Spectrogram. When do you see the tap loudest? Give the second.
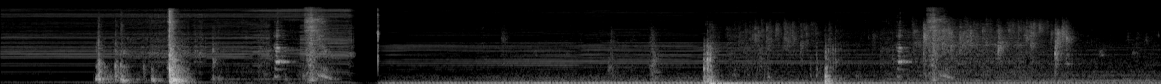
10 s.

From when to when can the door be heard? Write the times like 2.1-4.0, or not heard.
0.9-1.9, 7.0-8.7.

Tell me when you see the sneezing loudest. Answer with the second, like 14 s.
3 s.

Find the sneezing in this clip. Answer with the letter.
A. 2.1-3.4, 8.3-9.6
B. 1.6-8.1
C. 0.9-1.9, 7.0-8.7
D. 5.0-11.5
A.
